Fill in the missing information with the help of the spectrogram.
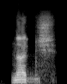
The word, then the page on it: NUJ: British English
